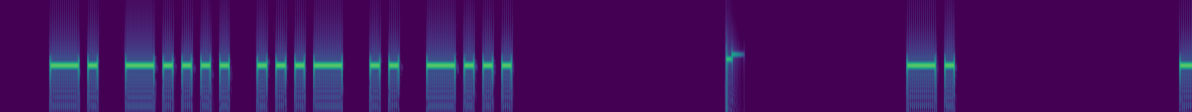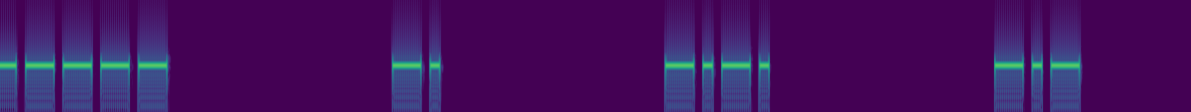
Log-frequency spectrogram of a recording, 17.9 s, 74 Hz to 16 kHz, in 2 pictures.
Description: Morse code, heard as a keyed tone, about 17 wpm, spaced as for 7 wpm, 700 Hz. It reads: N6VIB N0NCK
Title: USA Call Signs - 5 Characters - 8x Character Spacing - 17wpm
